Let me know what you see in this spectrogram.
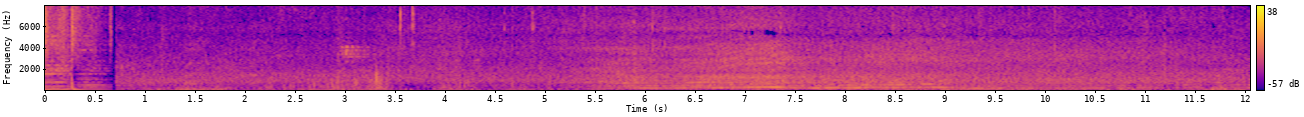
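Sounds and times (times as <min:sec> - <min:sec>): car engine revving: 0:05.2 - 0:11.6.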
